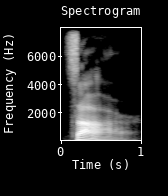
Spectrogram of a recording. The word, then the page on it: tsar: hebrew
